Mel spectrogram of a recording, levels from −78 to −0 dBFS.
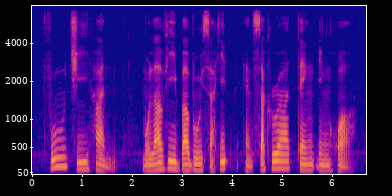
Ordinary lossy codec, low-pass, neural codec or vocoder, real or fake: none; 7.2 kHz; none; real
